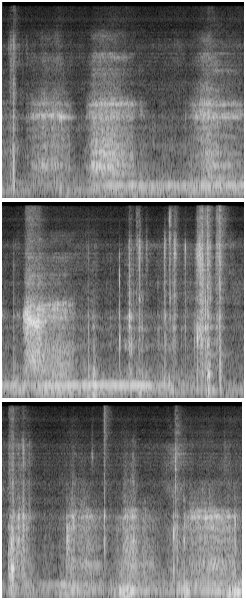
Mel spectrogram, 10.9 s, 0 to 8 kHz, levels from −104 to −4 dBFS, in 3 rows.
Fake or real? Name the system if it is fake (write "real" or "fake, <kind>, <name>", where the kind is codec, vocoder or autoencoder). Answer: fake, codec, SNAC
